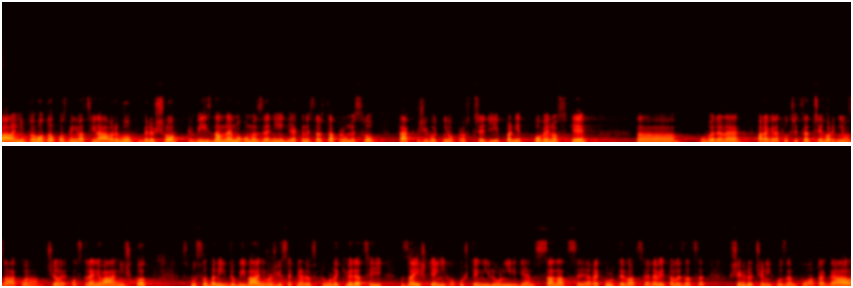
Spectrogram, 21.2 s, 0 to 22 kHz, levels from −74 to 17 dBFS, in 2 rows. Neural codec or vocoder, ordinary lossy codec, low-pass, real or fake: none; Opus, 16 kbps; 7.2 kHz; real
